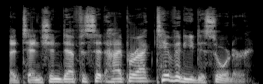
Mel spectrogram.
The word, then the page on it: attention deficit hyperactivity disorder: American English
